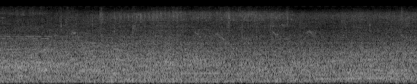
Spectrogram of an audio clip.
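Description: Steady street ambience: traffic noise with indistinct voices in the background.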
